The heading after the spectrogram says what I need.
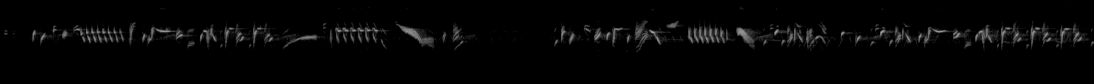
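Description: A European goldfinch sings a bright, tinkling twitter of quick high notes mixed with buzzy trills, pausing about a second midway before continuing.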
